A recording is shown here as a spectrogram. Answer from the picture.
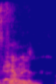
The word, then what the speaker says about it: Cillian: Okay, I used to say Killian, but I thought it was Cillian. – Killian. – My bad. Okay, well, I'll say it right this time then.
